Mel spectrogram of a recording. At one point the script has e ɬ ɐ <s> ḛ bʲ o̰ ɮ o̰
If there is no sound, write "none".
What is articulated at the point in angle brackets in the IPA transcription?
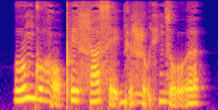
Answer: s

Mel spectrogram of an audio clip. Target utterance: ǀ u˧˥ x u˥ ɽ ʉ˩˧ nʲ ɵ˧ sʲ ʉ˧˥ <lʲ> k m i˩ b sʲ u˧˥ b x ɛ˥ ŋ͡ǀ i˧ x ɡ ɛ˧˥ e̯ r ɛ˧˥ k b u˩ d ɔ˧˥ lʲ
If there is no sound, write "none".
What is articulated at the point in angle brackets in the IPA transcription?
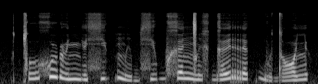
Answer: none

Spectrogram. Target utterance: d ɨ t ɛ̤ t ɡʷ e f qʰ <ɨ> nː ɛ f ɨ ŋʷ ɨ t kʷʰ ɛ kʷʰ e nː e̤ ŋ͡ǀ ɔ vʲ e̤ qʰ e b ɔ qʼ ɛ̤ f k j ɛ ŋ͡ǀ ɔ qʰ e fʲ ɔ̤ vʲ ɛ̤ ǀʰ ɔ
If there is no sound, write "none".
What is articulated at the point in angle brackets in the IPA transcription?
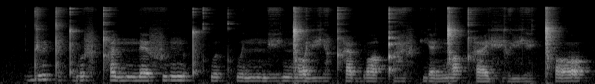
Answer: ɨ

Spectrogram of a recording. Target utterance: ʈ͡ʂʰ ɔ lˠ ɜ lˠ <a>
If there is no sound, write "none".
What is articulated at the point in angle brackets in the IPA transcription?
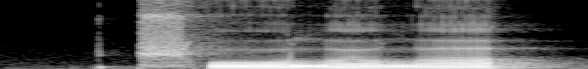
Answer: a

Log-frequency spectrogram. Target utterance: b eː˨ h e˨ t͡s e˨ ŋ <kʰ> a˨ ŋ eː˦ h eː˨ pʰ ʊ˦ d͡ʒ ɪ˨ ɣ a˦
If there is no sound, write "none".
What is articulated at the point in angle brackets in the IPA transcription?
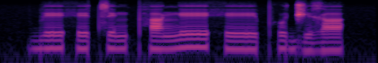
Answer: pʰ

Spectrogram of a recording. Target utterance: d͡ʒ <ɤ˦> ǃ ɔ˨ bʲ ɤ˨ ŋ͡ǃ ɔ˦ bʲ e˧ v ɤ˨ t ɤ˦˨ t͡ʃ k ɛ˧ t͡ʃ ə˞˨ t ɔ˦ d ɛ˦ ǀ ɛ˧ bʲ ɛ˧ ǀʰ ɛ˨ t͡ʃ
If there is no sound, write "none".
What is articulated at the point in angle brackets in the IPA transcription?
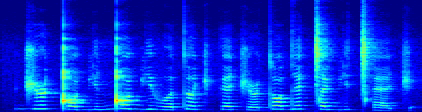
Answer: ə˞˦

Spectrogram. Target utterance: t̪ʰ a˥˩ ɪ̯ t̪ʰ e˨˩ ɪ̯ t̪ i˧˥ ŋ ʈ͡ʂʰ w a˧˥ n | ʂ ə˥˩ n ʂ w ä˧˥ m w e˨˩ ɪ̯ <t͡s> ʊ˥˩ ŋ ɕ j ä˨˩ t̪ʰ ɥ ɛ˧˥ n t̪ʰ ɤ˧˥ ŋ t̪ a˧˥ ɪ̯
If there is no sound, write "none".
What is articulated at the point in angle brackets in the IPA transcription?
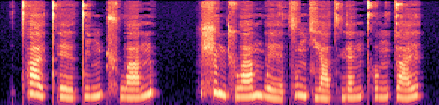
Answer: t͡s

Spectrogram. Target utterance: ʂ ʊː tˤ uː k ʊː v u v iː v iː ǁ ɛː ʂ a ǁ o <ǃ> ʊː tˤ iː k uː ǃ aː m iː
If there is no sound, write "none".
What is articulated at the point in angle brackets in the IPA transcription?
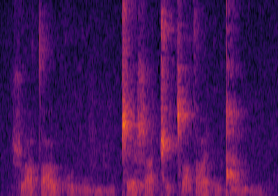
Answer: ǀ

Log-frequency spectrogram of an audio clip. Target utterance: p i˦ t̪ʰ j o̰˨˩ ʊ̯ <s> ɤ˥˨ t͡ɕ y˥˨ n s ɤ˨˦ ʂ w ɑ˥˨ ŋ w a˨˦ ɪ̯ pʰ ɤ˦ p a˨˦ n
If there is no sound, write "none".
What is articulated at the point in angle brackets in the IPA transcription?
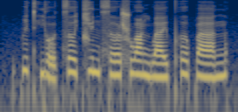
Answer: t͡s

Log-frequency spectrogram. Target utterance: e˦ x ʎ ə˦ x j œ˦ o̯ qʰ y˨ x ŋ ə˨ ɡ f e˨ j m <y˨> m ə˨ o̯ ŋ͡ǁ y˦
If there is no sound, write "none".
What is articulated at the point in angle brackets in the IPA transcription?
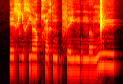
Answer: u˨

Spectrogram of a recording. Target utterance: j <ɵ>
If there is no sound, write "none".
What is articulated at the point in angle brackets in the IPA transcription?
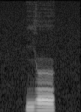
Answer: ɵ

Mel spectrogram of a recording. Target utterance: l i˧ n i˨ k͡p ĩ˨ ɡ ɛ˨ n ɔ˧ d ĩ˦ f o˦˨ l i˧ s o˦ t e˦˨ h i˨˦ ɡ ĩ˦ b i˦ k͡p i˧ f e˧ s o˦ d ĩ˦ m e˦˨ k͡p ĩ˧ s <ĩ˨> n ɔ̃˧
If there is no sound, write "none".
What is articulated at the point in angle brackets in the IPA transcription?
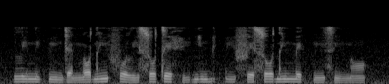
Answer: ĩ˨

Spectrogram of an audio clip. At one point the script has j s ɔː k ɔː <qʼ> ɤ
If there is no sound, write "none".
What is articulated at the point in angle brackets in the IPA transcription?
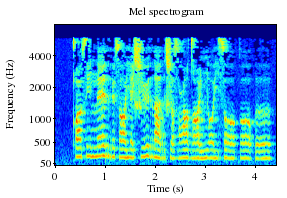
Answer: ʔ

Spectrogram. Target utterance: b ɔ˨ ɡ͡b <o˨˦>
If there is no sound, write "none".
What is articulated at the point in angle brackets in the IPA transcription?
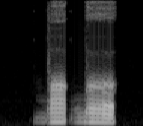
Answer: o˨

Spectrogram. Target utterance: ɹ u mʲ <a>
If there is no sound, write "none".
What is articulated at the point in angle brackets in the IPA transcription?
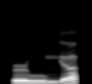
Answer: ɐ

